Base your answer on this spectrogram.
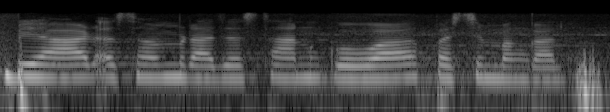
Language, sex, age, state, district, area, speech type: Maithili, female, 45-60, Bihar, Purnia, rural, spontaneous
